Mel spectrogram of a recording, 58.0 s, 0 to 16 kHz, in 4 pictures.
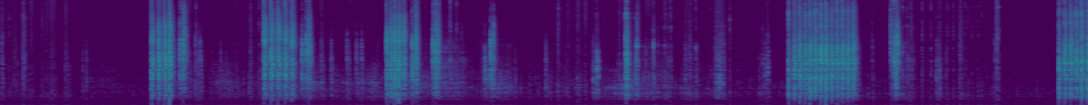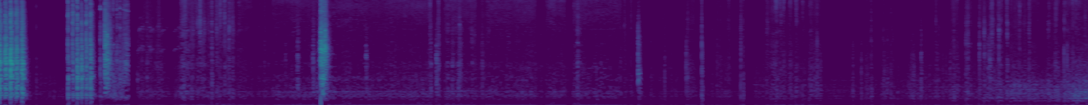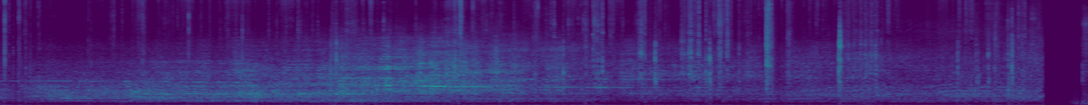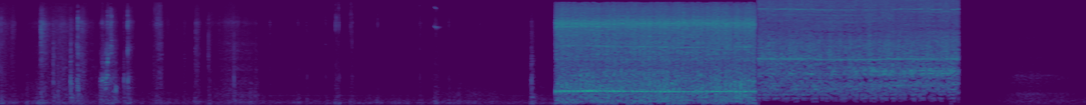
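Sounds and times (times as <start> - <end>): wood rubbing against sandpaper: 28.0 - 41.0
spindle sander whining: 28.4 - 42.9, 51.0 - 56.3.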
